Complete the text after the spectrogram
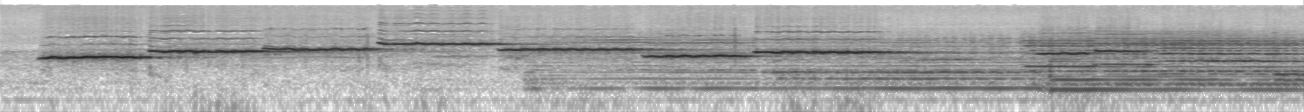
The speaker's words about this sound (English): Whistle is your signal for the Signal Oil program, The Whistler.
